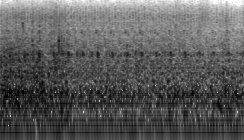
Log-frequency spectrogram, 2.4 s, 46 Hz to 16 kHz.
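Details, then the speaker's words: 1985 Mercedes 300 turbo diesel wagon, after lift pump rebuild, idling about 30 minutes outdoors: warm, steady even tick-over, no stumble or knock, hardly any smoke; normal idle. "And the other thing is, there's hardly any smoke."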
